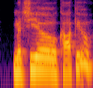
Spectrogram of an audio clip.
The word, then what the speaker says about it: Michio Kaku: Michio Kaku, is that how you say it? – Oh, yeah, yeah.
